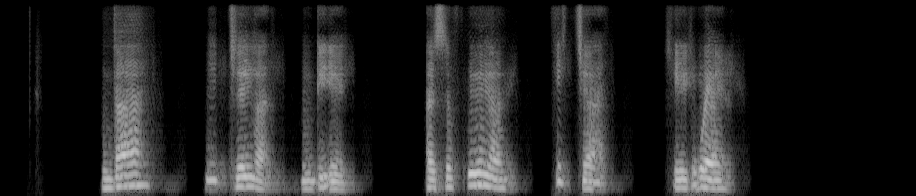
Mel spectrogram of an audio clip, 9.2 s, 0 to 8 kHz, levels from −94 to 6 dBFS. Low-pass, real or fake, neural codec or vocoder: 7.2 kHz; fake; codec, 16 kHz, 0.5 kbps, FreqCodec, smaller model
